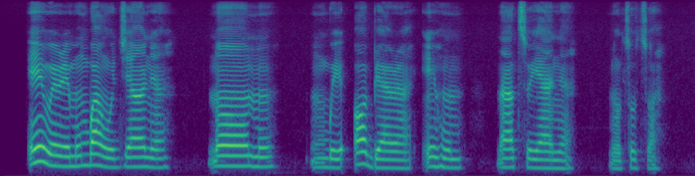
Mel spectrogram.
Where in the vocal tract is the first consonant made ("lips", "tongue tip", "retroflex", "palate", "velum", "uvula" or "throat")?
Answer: velum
